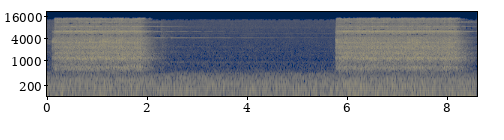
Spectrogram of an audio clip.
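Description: A loud telephone bell rings in two long bursts separated by a pause of a few seconds, with a steady low rumble continuing underneath throughout.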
